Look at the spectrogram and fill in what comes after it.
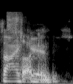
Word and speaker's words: Steichen: Yes, Steichen. Yeah, that's how you say it.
